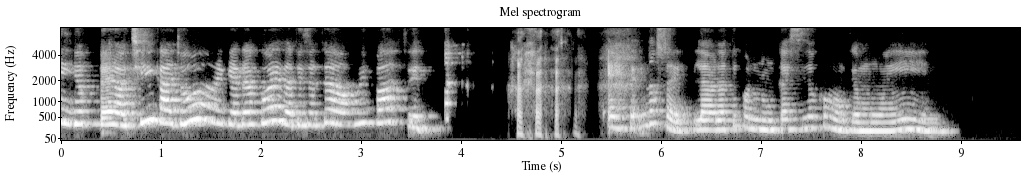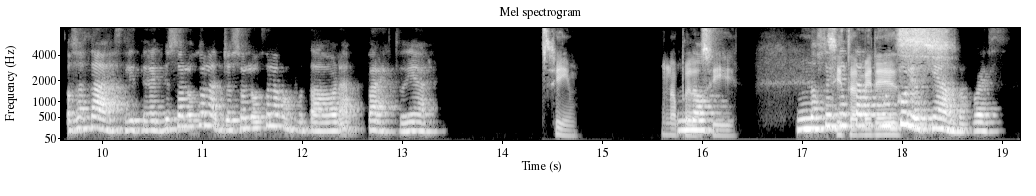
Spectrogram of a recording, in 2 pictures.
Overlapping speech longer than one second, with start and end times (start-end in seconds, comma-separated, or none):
17.2-18.6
